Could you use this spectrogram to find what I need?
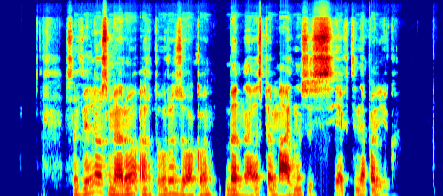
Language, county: Lithuanian, Kaunas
